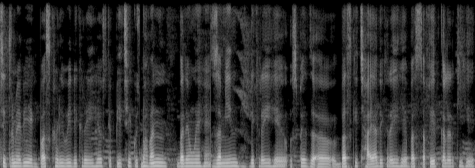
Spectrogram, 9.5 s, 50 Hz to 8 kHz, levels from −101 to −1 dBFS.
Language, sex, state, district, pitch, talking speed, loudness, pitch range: Hindi, male, Bihar, Jahanabad, 150 Hz, 210 wpm, -32 LUFS, 135-155 Hz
